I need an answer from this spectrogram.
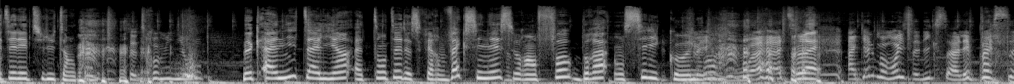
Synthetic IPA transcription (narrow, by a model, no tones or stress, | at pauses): et̪ɛlepət̪ʰilyt̪ɛ̃kwasɛt̪χomiɲjɔ̃d̪ɔ̃kanit̪aljɛ̃ʔat̪ɑ̃t̪ed̪əsə̥fɛʁvaksinesyʁɛ̃fobʁaʔɑ̃silikonwɛwɛakʲɛlmɔmɑ̃ilsed̪ikə̥saːlɛpase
